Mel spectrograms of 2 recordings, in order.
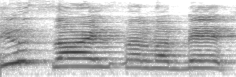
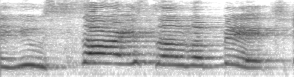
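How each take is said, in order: First: High, loud and laughing; laughing retelling. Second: High, loud yell; yelled insult. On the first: Wife retells yelling at husband, laughing. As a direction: laugh through the insult. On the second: Wife yells at husband over birth control, high and loud. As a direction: yell it right at him. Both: Retold or imitated. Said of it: "I yelled it out".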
